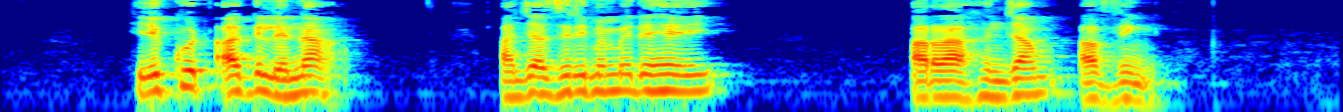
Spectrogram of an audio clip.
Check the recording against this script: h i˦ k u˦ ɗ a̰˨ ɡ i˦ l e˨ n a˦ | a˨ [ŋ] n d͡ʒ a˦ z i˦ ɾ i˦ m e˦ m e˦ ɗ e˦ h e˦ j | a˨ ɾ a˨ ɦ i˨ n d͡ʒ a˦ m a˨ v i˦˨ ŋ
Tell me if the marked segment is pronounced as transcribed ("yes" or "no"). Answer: no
